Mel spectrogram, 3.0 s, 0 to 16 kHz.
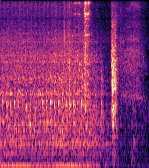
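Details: Honda CBF125 (59 plate) after stator replacement, charging and front/rear lights restored: small single-cylinder engine ticking over evenly about two seconds before being switched off; normal idle.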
